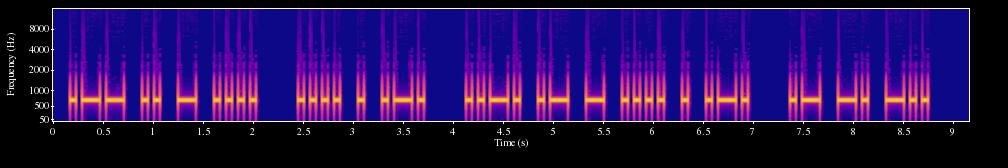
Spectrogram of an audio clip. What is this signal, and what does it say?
Morse code, heard as a keyed tone, about 20 wpm, 700 Hz. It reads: WITH HER FATHER AND
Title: Sentences from Top 1100 Words 20wpm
